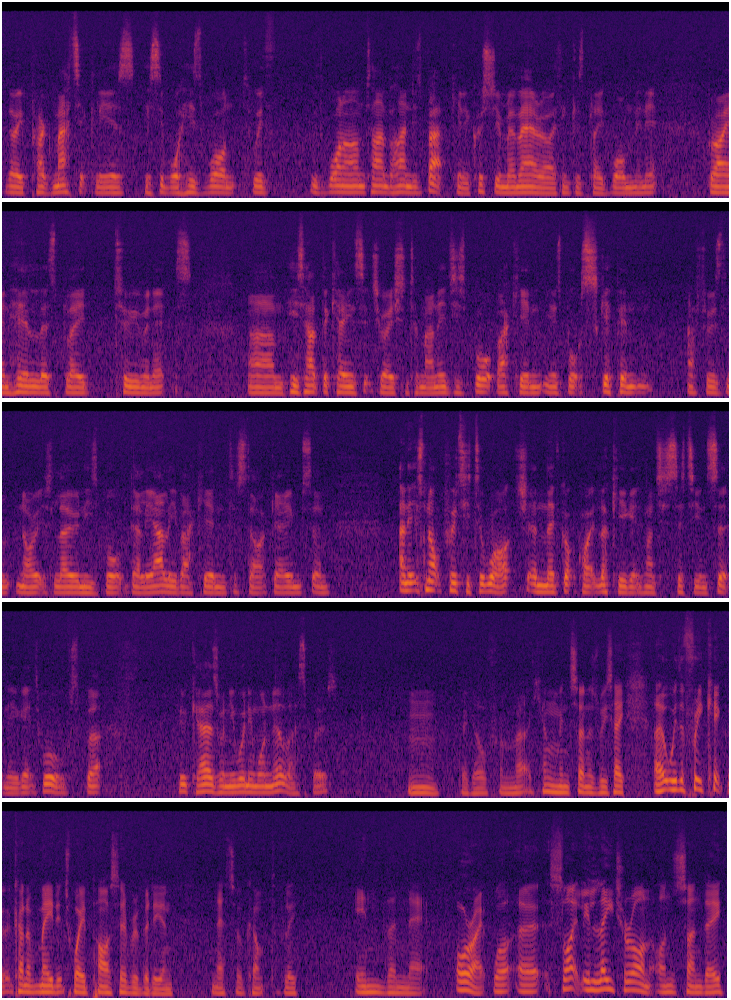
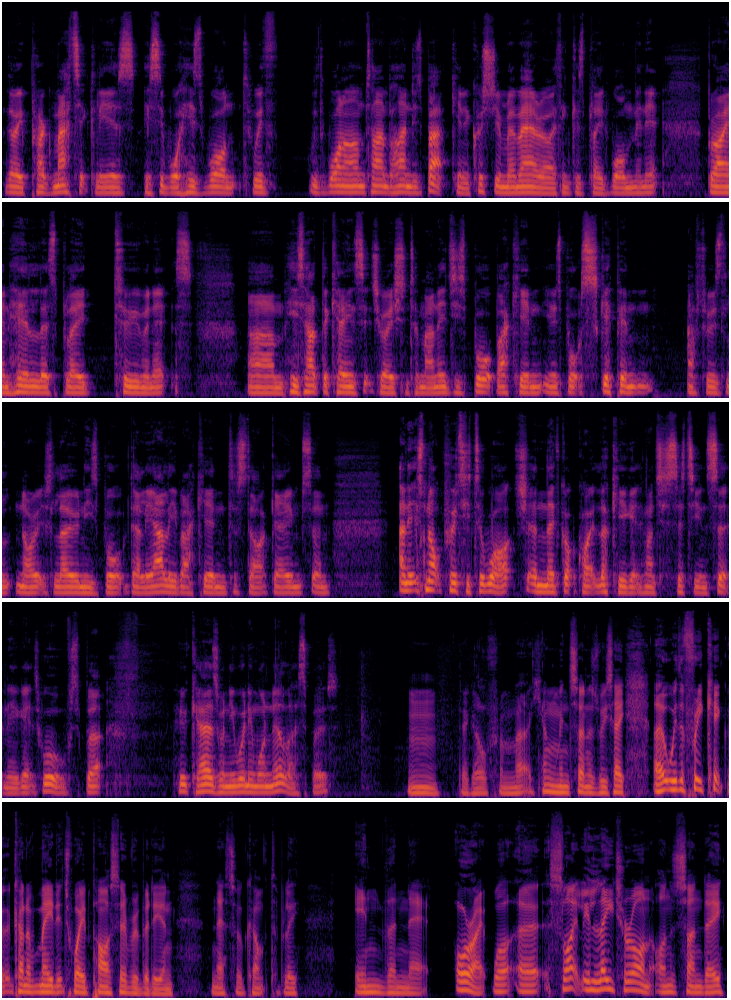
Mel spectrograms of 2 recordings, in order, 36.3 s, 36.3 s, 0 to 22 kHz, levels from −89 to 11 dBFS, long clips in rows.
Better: second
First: hiss; noticeable; throughout; 20 dB below the speech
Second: none

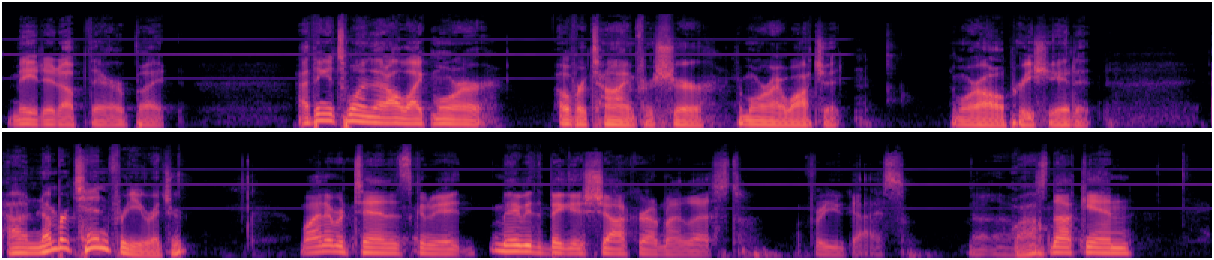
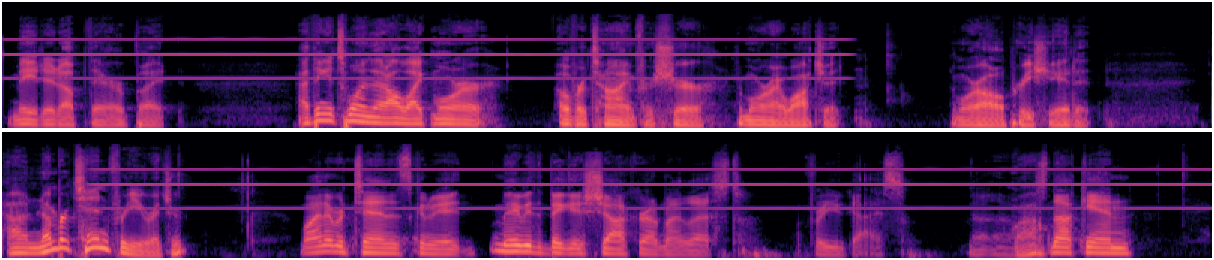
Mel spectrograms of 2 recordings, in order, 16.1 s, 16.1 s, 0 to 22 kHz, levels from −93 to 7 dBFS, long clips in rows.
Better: first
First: high-pitched whine; faint; until 5.5 s and from 8.5 s on; 4.5 kHz, 30 dB below the speech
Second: high-pitched whine; loud; until 5.5 s and from 8.5 s on; 4.5 kHz, 9 dB below the speech

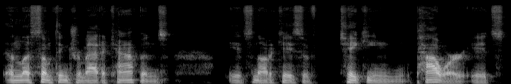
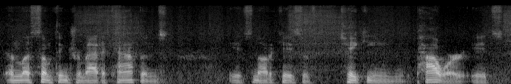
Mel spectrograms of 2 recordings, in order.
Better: first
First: none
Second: hiss; noticeable; throughout; 15 dB below the speech

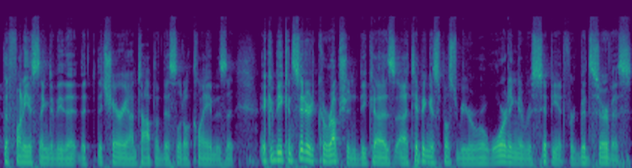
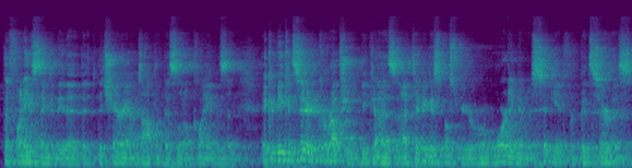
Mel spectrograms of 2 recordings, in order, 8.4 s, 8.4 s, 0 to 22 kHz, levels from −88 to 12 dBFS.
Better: first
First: none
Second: room echo; noticeable; dies away in 0.8 s // off-mic speech; far

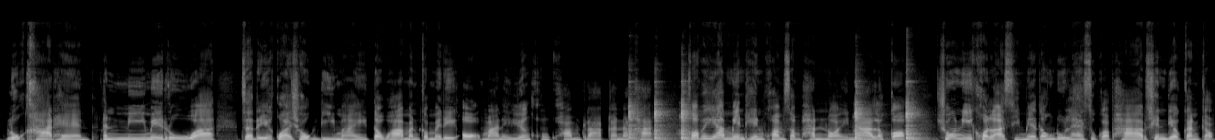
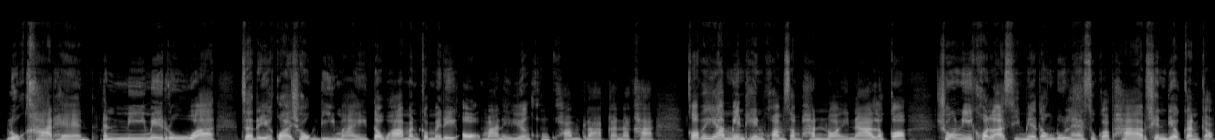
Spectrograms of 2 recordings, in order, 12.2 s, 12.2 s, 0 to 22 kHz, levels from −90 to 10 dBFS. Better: second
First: door banging; noticeable; from 6.5 to 9 s; peak level with the speech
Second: none

